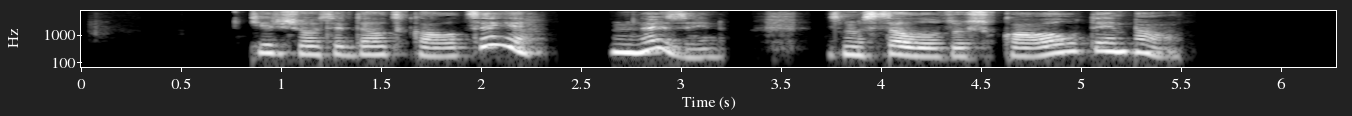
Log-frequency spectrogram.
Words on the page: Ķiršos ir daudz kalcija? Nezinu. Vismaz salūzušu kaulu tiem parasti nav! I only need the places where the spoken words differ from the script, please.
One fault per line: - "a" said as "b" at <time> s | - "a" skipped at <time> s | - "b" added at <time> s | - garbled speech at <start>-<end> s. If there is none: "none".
- "parasti" skipped at 5.3 s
